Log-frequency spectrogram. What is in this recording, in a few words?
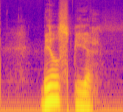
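"bilspier", Dutch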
